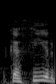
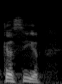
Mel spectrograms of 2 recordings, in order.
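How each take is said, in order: First: The middle consonant is a 'th' sound. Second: The middle consonant is an 's' sound. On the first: There is a lot of something. The speaker calls it right. "يقول كثير بالثاء" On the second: Something is broken. The speaker calls it wrong. "ويقولها بالسين هكذا"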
